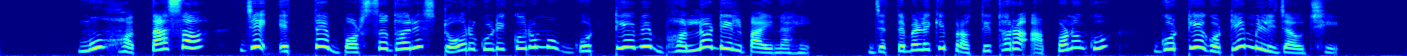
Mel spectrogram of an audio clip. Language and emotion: Odia, disgusted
